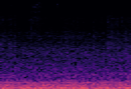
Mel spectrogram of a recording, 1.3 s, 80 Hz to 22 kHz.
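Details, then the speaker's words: 2004 Mazdaspeed Miata at 40 mph, windows up, after rear differential replacement, cured of its earlier whine: only low, even road rumble, no whine from the rear; a separate mystery rattle remains. "we are going 40 and it is not whining I don't hear a whine"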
